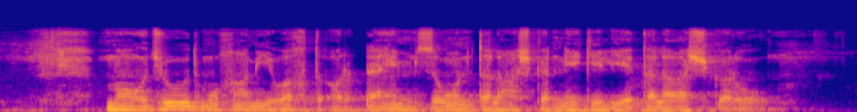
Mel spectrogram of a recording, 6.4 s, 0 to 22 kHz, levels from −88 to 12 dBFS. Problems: background sounds at intervals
